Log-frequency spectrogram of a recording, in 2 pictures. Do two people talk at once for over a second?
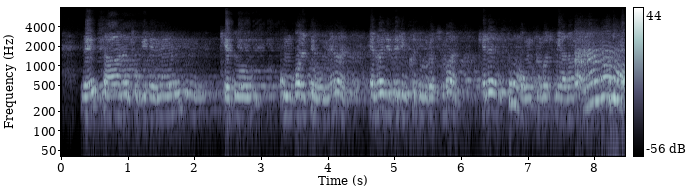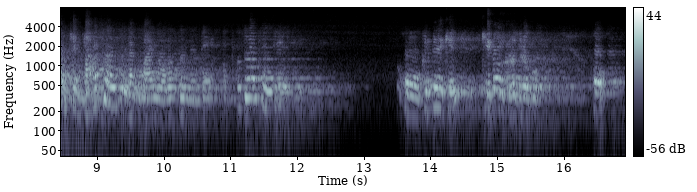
Yes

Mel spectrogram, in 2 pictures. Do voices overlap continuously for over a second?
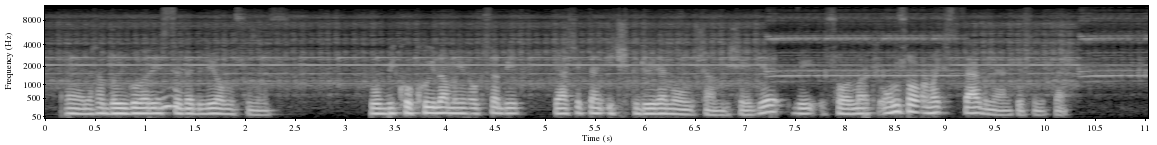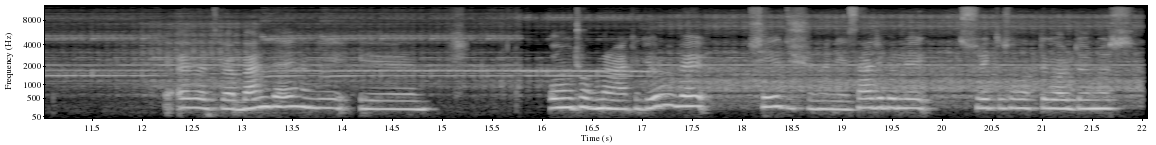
No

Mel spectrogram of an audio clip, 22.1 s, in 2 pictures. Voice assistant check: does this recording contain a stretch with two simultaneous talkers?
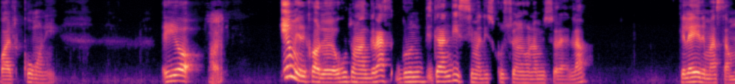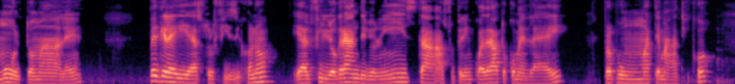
No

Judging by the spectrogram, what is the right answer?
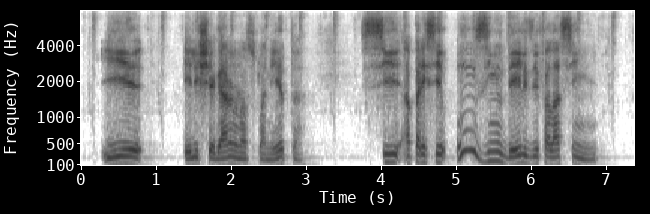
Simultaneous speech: No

